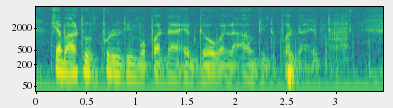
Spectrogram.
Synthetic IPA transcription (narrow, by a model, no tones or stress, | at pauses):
kɛɓatunpuɾudimɔpɔɗːahɛbdɛɔwalːaawdindipɔɗːahɛbdɛ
